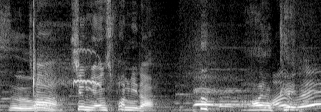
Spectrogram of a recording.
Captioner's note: whistle sound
